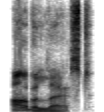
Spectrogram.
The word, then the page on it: arbalest: British English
